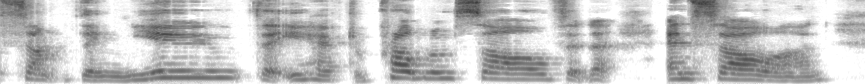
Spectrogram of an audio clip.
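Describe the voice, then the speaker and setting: Lively intonation marks this woman's speech. She has a New Zealand accent. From New Zealand, rural. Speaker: creative business owner and speaker. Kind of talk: casual interview chat.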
